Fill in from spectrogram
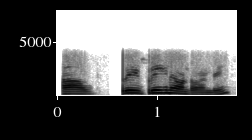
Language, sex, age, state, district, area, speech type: Telugu, male, 18-30, Telangana, Khammam, urban, conversation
